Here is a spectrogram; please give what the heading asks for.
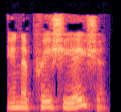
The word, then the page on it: inappreciation: British English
